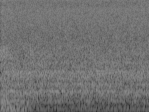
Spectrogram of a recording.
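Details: Honey bee swarm of thousands in a Huntington Beach backyard, passing through while scouts seek a new hive; dense, steady droning hum fills the air without pause.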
